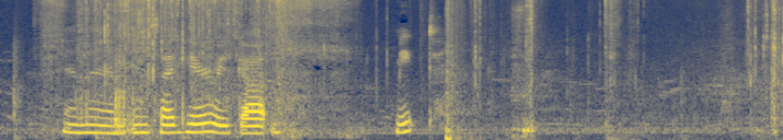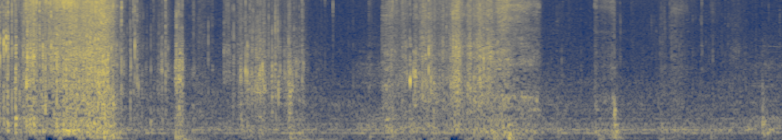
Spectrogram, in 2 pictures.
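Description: Plastic packaging crinkles and rustles as it is handled.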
